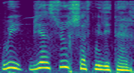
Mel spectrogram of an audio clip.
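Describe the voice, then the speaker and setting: An actor playing a servile, nervous traitor disciple in a cartoon. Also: male voice, fairly high pitch, expressive, a little slow, darkish tone. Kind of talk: animated cartoon acting.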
